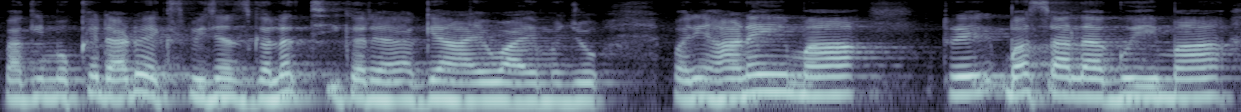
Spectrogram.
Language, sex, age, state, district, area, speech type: Sindhi, female, 30-45, Gujarat, Surat, urban, spontaneous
